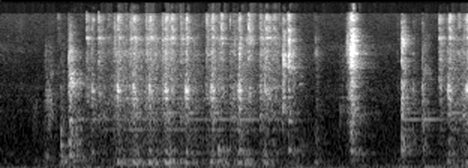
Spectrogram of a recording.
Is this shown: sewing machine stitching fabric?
yes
